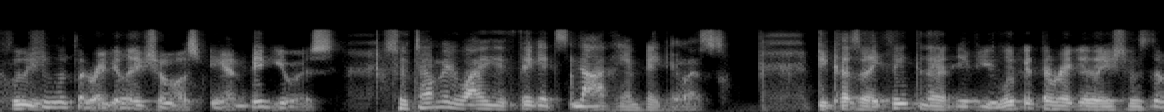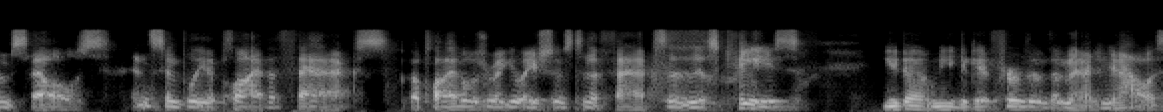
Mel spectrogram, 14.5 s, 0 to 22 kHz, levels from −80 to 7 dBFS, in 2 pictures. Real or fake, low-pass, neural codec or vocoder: fake; 7.2 kHz; codec, 16 kHz, 1 kbps, FreqCodec, smaller model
